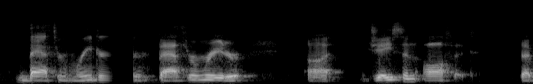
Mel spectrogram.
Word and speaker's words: Offutt: describes the quintessential bathroom reader bathroom reader uh jason offit that pronounce that right yep you got it all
